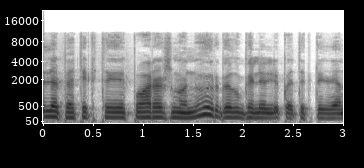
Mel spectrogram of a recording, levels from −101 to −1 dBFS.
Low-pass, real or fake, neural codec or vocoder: 10.8 kHz; fake; codec, 24 kHz, 1 kbps, SNAC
